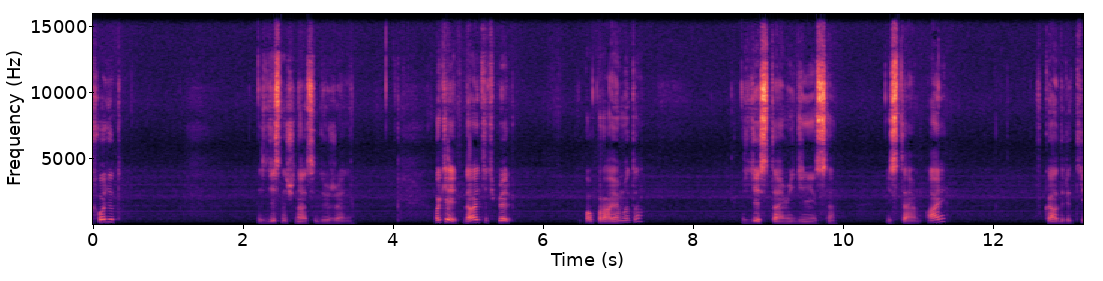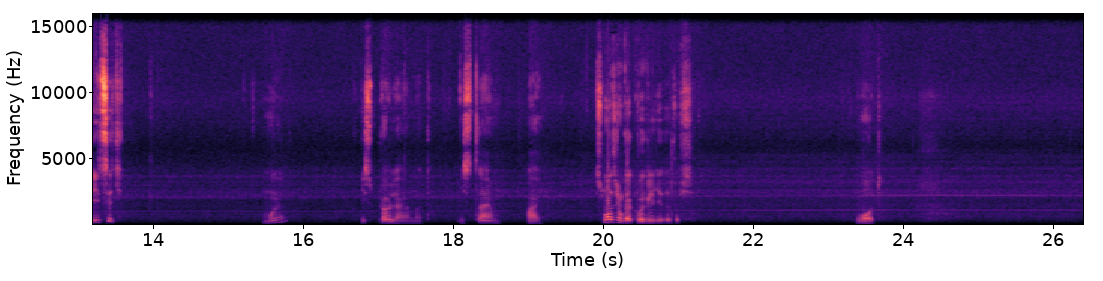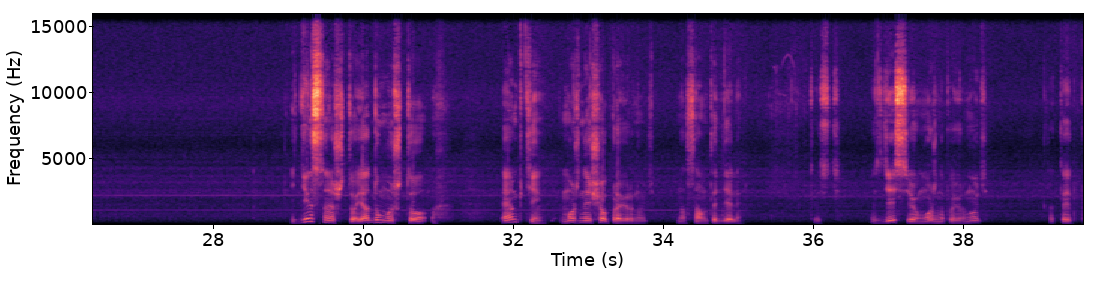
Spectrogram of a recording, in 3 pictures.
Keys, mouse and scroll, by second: 4.5 Left, 10.9 i, 12.0-13.9 drag, 13.9-15.1 middle drag, 15.1-17.2 drag, 17.2-19.8 middle drag, 19.8-21.7 drag, 34.0-35.9 drag, 38.8 r.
